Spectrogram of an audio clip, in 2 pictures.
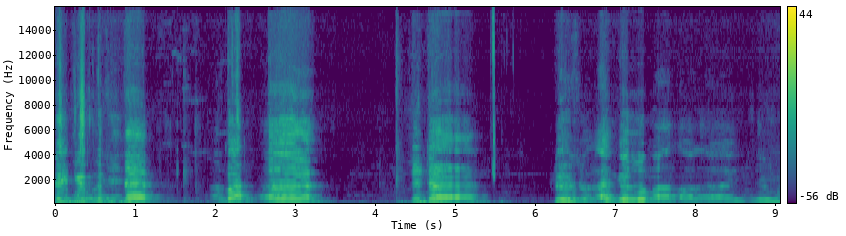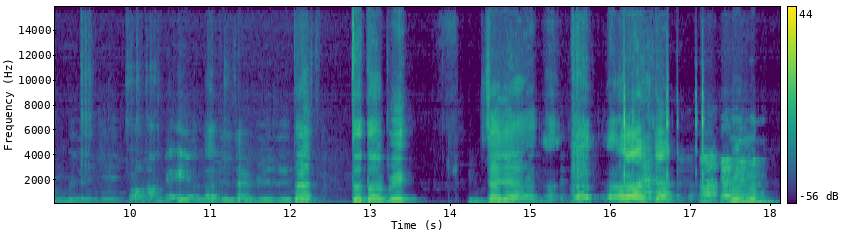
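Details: Adult with cerebral palsy, real speech: dysarthric speech in cerebral palsy.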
